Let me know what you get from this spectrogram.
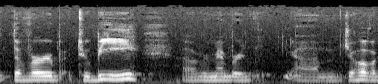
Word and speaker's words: Jehovah: Now, we don't, the Yod is often in English transcribed to a J. So you would have Jehovah. is the pronunciation.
